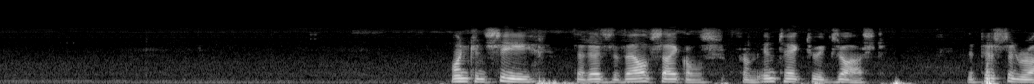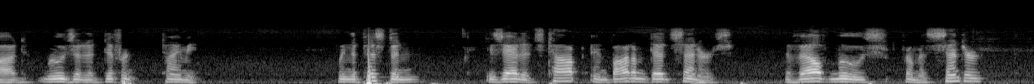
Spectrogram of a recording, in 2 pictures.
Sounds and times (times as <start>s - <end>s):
Speech: 4.5s - 8.9s, 9.7s - 12.4s, 13.7s - 14.6s, 15.2s - 20.2s.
